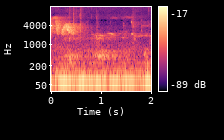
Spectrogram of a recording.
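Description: Near silence: faint outdoor background with a few faint bird chirps.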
